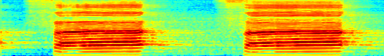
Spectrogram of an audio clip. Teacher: ثنایا علیہ کے کنارے اور نچلے ہونٹ کے اندرونی حصے کے ملنے سے ادا ہوتا ہے، یعنی ثنایا علیہ کا کنارہ اور نچلے ہونٹوں کے اندرونی جو تری والا حصہ ہے وہاں سے ادا ہوگا فا، فا۔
